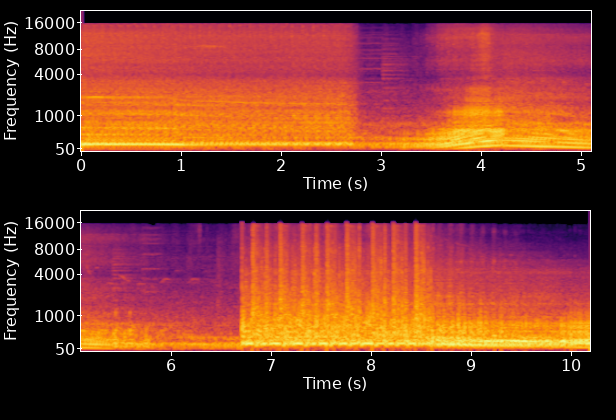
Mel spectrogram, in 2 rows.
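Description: Modified Subaru Impreza's turbocharged 2.0-litre flat-four running through a 3-inch downpipe and Milltek exhaust: idling, a quick rev that rises and falls about four seconds in, then from about seven seconds a louder rough stretch with rapid crackles before it settles to a higher steady idle.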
